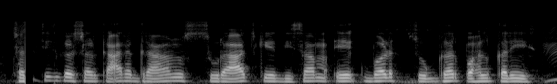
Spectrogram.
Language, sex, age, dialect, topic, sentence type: Chhattisgarhi, male, 60-100, Eastern, agriculture, statement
